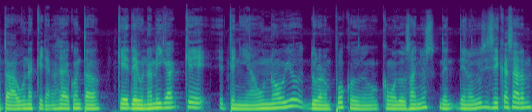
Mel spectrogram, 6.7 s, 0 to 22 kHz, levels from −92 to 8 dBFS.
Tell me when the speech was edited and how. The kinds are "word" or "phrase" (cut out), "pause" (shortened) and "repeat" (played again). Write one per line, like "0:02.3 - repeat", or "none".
0:01.4 - pause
